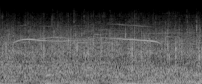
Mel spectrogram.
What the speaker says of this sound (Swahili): Tuongeze makofi wananchi tafadhali.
